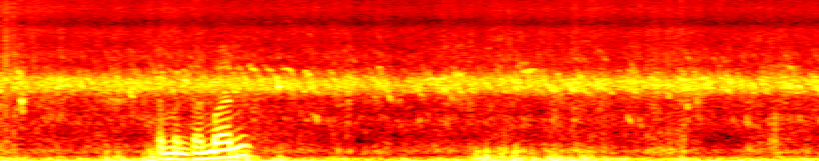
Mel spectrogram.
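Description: Chickens aged one to thirteen days in a coop, a brief burst of clucking calls rising early on, then scattered cheeps over a constant fan-like hum, with a voice speaking at the start.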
